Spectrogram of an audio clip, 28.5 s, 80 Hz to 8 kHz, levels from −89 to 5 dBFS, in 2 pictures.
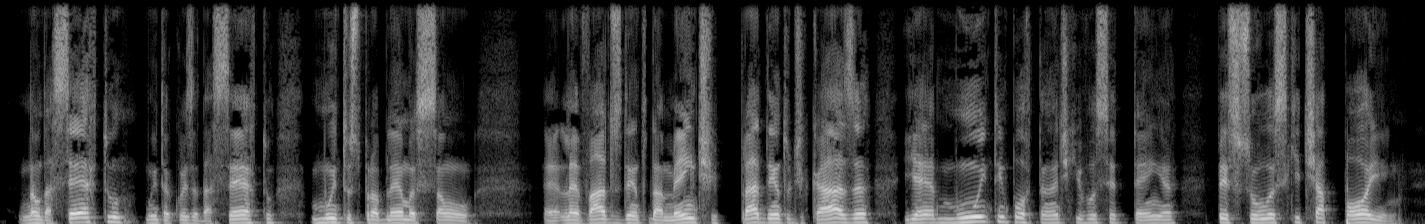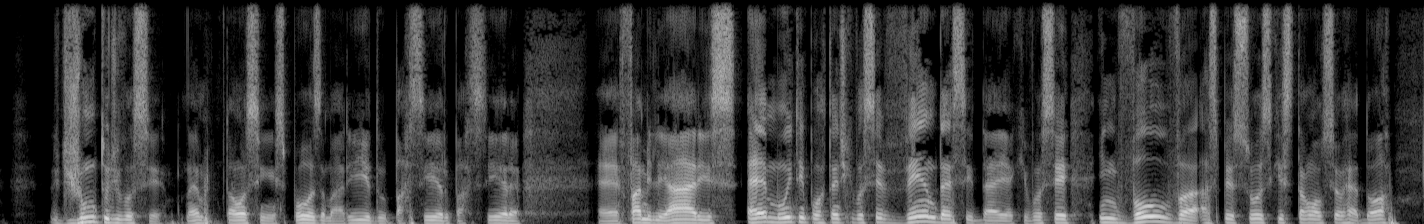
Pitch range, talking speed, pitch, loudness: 115-145 Hz, 125 wpm, 130 Hz, -19 LUFS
